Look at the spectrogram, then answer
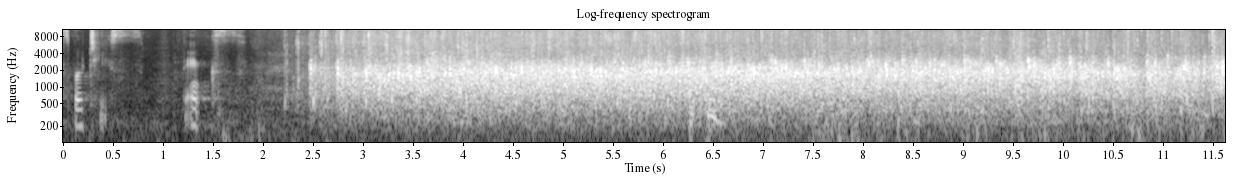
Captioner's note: applause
